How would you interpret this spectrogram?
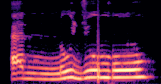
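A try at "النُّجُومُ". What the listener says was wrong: An-nuju yang panjang ju gitu.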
